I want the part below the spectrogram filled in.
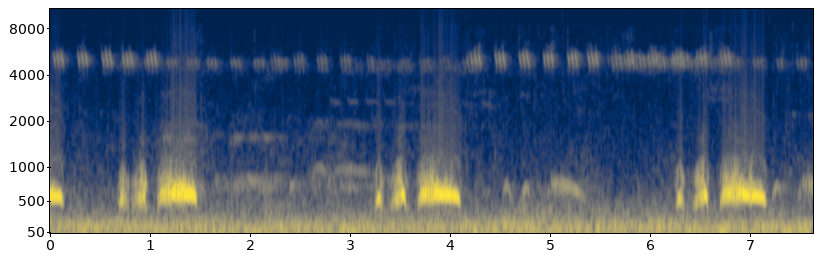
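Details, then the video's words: Spotted dove kept as a decoy bird, giving its rước gù cooing style in the rain: low cooing phrases of several notes, each group repeated about every three seconds, over steady rain hiss and a continuous high thin tone. "Cu Gáy || sở hữu mồi RƯỚC GÙ trong mưa"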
